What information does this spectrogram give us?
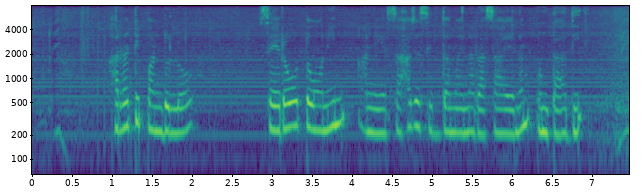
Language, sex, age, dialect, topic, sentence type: Telugu, female, 18-24, Southern, agriculture, statement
